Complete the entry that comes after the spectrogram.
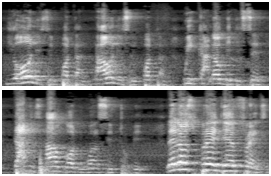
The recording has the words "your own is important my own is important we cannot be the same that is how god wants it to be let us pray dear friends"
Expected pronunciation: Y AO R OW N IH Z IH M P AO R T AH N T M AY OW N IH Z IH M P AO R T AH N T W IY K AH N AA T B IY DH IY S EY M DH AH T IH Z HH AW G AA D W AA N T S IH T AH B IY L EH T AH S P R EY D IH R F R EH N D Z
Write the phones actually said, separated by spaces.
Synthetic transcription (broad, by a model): Y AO OW N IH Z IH M P AO T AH N T M AY OW N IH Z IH M P AO T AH N T W IY K AH N AA T B IY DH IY S EY M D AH T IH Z HH AW G AA D W AA N T S IH T AH B IY L EH T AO S P R EY D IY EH F R EH N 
